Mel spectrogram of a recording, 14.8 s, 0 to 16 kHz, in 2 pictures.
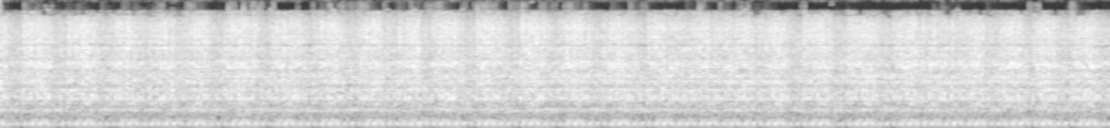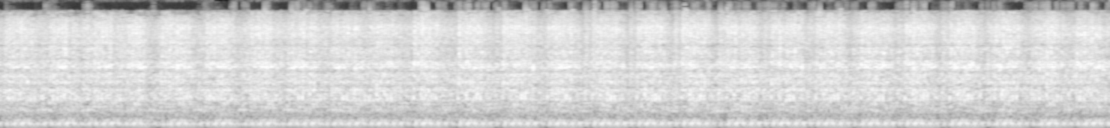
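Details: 2006 Cummins diesel idle with deep uneven lope about three beats a second and occasional stumbles, surging, no smoke; owner suspects bad injectors, unconfirmed.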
